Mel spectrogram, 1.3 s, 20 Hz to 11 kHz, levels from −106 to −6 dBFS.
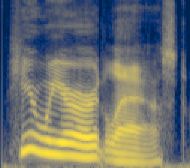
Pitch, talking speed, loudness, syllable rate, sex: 170 Hz, 235 wpm, -13 LUFS, 6.1 syllables/s, male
